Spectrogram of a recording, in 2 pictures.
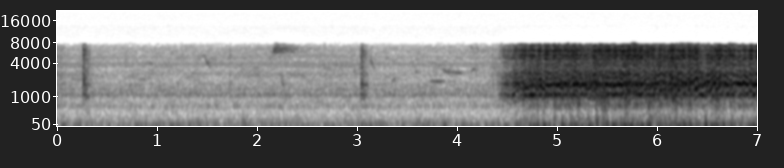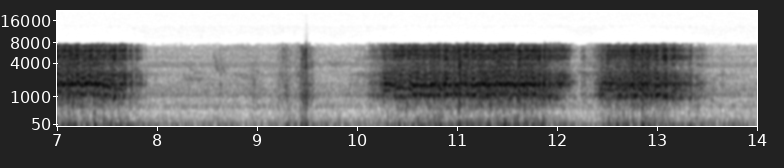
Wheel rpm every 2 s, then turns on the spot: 0, 0, 100, 140, 0, 90, 60.
none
